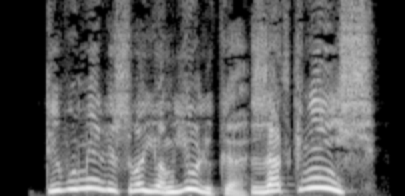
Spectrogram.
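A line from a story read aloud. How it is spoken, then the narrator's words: Sudden shout. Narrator (Russian): Вдруг крикнула Юлия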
